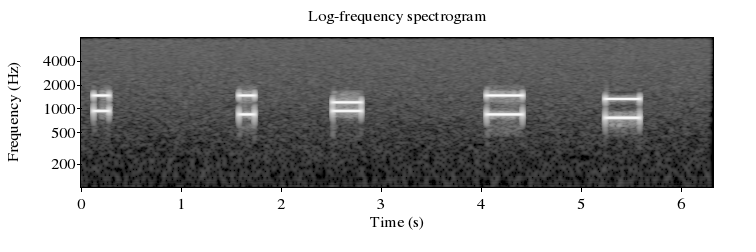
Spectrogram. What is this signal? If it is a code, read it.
DTMF, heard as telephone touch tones, dialled by hand, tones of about 260 ms. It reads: # 9 * 9 5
